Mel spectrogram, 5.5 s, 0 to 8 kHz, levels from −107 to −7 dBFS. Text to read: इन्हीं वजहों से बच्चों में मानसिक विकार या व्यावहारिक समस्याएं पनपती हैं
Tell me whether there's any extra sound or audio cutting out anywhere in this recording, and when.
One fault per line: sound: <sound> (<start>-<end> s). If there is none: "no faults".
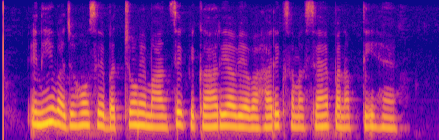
no faults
